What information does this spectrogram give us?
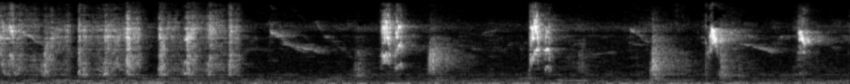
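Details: Crimson sunbird singing trotol style to stimulate silent birds: rapid, high twittering in the first second, followed by single sharp, bright chirps at spaced intervals.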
